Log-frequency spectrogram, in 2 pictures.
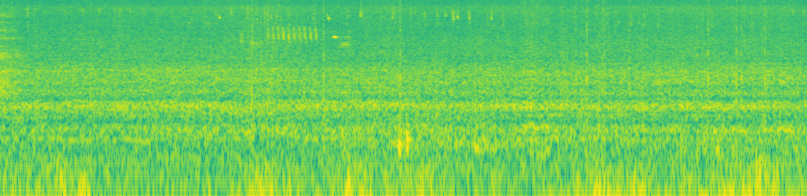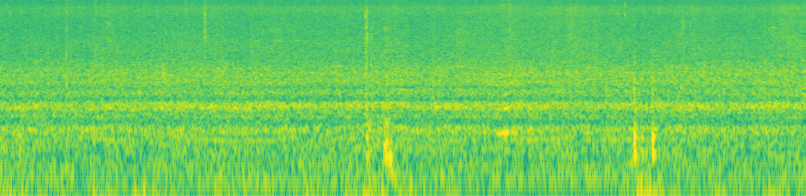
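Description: A steady, continuous buzzing of many bees fills the whole stretch, dense and fairly close, with no voices over it.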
